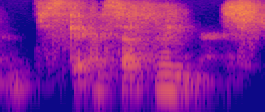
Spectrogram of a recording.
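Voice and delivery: fast under-breath whisper; librarian shushing whisper. Acted. Alone after the manager quits.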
